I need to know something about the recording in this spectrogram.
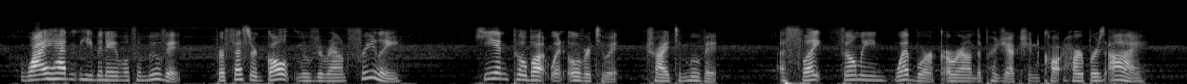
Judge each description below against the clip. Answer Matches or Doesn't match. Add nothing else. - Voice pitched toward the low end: Doesn't match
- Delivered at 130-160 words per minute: Doesn't match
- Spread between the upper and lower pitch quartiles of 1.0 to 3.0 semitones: Doesn't match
